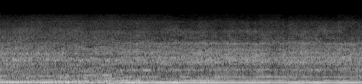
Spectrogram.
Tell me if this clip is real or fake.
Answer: fake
